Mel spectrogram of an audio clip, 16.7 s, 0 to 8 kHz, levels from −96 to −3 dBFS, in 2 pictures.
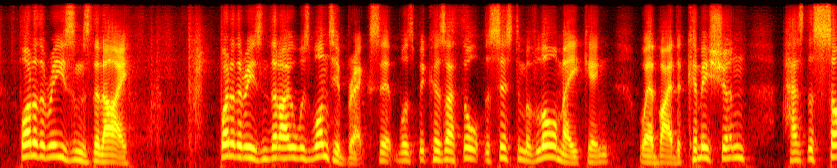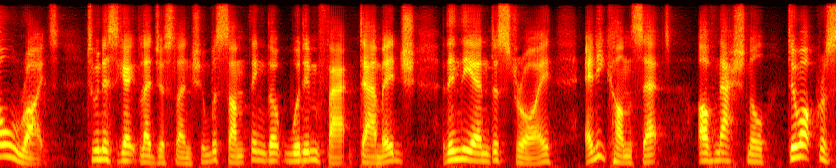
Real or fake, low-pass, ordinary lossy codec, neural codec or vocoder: fake; 7.2 kHz; none; codec, 16 kHz, 0.3 kbps, FocalCodec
